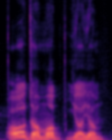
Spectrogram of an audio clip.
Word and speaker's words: অজমব্যয়ম: যে কিছুক্ষণ আগে দেখিয়েছি তো এই পুরোটিকে আমরা যদি একসাথে উচ্চারণ করি কেমন হবে অজমব্যয়ম অজমব্যয়ম ঠিক আছে আর যদি ভেঙে উচ্চারণ করি অজমব্যয়ম তো একসাথে উচ্চারণ করব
